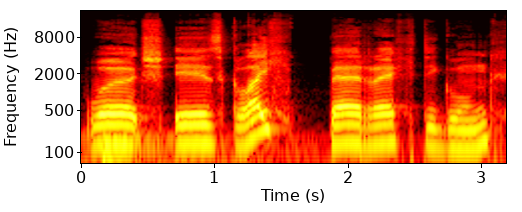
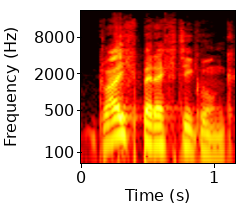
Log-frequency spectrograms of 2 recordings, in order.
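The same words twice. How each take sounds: First: Gleichberechtigung spoken slowly, sounded out as klaix-pe-rech-ti-gung; German word. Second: Gleichberechtigung at normal pace, a clean German repeat; German word repeated. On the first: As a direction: say Gleichberechtigung carefully, syllable by syllable. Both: Shown as a demonstration. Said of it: "Let's do this one".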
